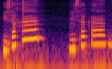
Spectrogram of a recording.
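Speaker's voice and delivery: high-pitched approving encouragement; Adi. Retold or imitated. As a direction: praise them with a lifted, coaxing question. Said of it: "mengapresiasi itu". (memuji dengan nada tinggi, menyemangati)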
